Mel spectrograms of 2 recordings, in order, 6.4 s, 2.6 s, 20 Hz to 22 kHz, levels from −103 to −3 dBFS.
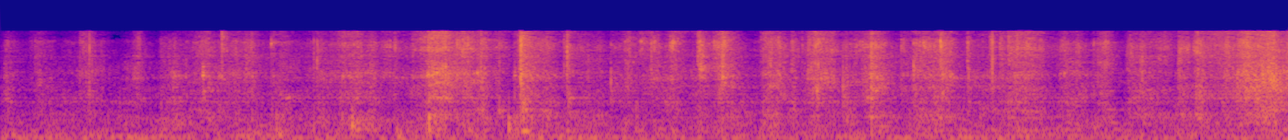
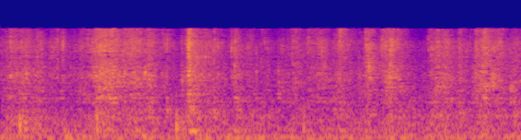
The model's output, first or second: first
